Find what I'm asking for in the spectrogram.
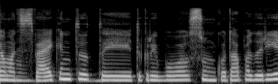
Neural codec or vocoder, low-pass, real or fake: none; 14.4 kHz; real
